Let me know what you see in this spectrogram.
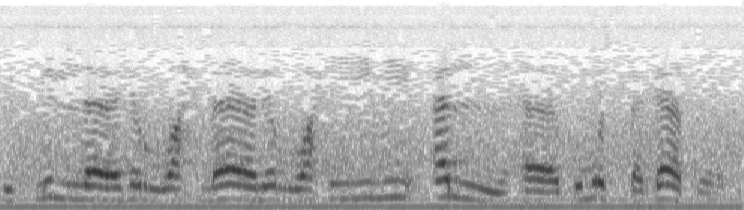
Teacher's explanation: همزه الحاكم هم همزه وصل نیست بلکه همزه قطع، یعنی وقتی الحاكم را به بسم الله وصل میکنی همزه اون حذف نمیشه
